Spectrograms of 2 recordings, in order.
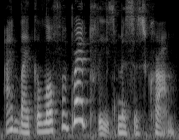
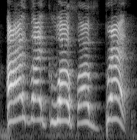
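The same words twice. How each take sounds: First: Quietly. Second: High, loud boom. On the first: Mister Noisy finally asks the baker's wife politely, quiet. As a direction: ask gently and politely. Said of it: "he said quietly". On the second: Mister Noisy booms at the baker's wife, booming. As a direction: boom out the order. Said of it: "he boomed". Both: Acted.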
